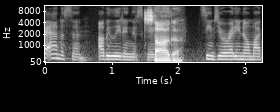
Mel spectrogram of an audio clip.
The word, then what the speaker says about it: Saga: I'll be leading this Saga seems you already know my partner Alex Casey over here pronouncing it Sega like the old console sorry about that ma'am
